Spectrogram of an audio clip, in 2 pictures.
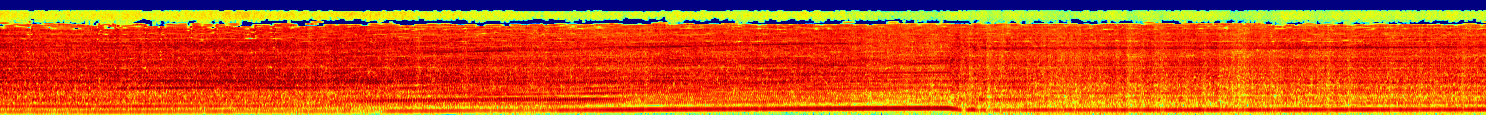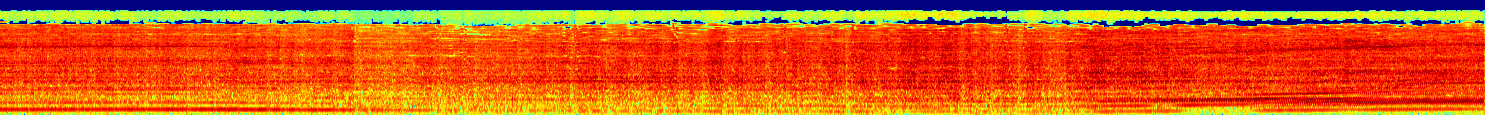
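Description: Honda CBR Fireblade inline-four engine heard from a camera mounted on the bike, over constant wind rush. The revs climb for about ten seconds and step down slightly in a gear change. They hold steady for several seconds along the straight, drop away around eighteen seconds in, and climb again near the end.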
